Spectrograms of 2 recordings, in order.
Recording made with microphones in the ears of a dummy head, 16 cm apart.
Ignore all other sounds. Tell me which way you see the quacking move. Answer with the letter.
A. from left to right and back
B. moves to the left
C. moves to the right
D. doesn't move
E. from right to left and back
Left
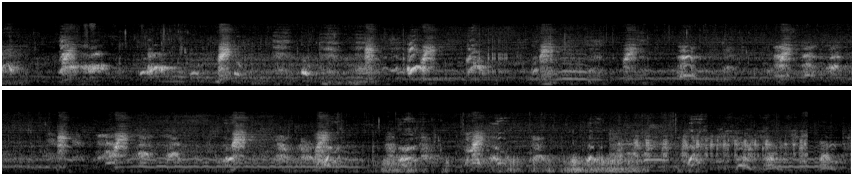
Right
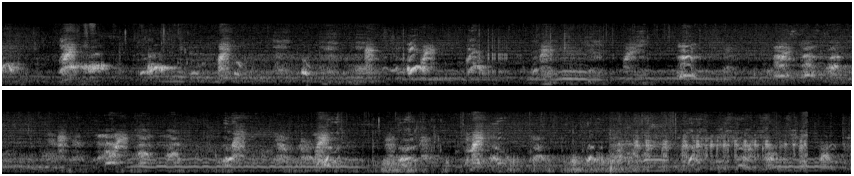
E.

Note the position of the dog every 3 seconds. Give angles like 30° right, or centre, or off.
20° left, centre, 50° right, 50° right, centre, 10° left.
